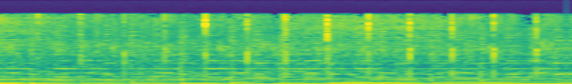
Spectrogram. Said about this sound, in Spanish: Exacto. Antes de nada, un fuerte aplauso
